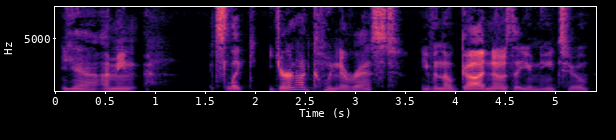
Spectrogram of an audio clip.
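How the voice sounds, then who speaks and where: A man's voice: a little high, steady tone, measured pace, sharp tone, no room sound. A man playing a determined, self-sacrificing teenage boy in a fan audio drama, earnest and casual, with weary concern.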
